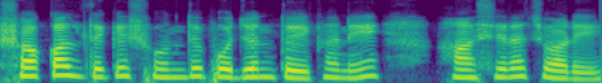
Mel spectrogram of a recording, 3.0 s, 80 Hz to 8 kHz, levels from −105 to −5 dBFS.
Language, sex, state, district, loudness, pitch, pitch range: Bengali, female, West Bengal, North 24 Parganas, -17 LUFS, 245 Hz, 230-260 Hz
